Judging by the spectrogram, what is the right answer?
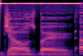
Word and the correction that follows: Johannesburg: Okay. – Yeah, and he's Johannesburg. – Johannesburg. I'm sorry, I've never been there.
